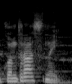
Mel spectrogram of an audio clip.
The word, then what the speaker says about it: контрастний: Так, наприклад, пишемо «контрастний», але вимовляємо «контрастний».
